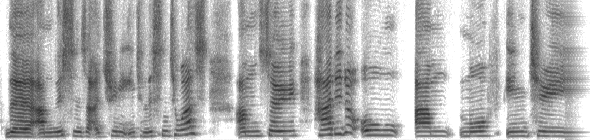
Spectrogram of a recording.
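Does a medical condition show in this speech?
Yes: bilateral cleft lip and palate.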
